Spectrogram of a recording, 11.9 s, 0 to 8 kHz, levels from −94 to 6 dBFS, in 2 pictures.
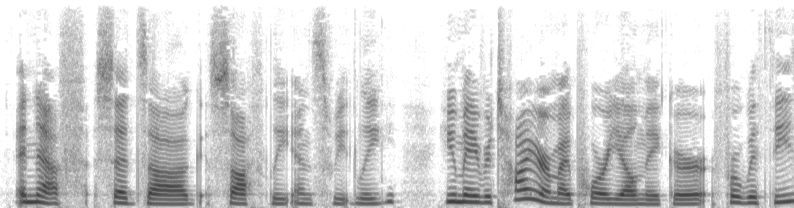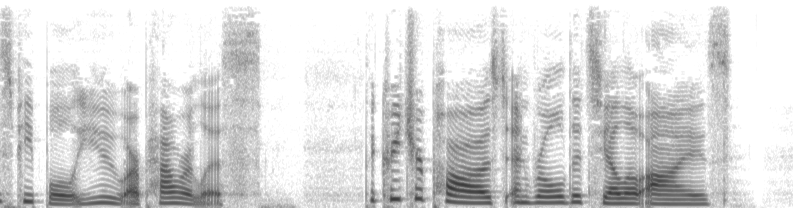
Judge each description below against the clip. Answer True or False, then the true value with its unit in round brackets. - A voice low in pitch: False (205 Hz)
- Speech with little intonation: False (4.7 semitones)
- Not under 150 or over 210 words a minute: False (140 wpm)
